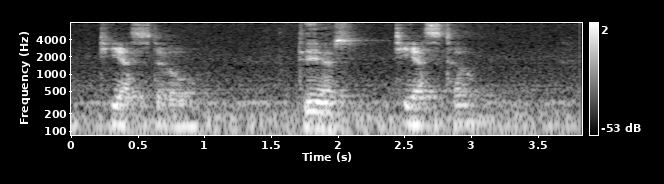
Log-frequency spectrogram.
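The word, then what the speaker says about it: Tiësto: was an artist like tiesto yes ts toe it's uh he's an electronic condition can you spell it t-i-e-s-t-o so the name is tiesto it's not initials it's tief stuff yes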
